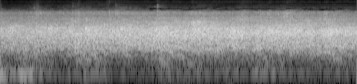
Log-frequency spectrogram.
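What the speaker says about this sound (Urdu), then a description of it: "فادر جی کے لیے ذرا زوردار تالیاں" A church congregation applauds loudly for the priest at a Sunday Holy Mass in St. Joseph's Parish. The clapping is dense, steady and even, filling the room without pause and with no voices over it.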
